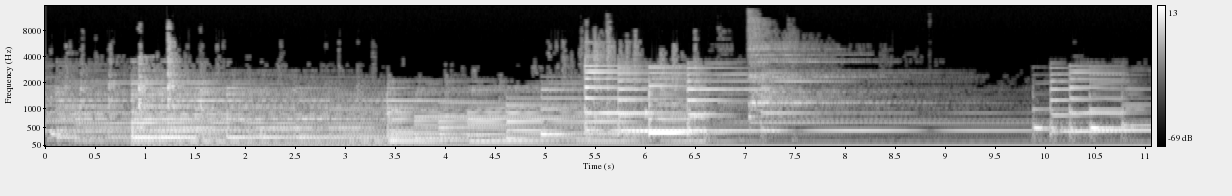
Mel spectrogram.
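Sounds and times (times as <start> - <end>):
piano chord ringing: 0.0 - 11.0
cymbal crash shimmering: 7.0 - 9.9.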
